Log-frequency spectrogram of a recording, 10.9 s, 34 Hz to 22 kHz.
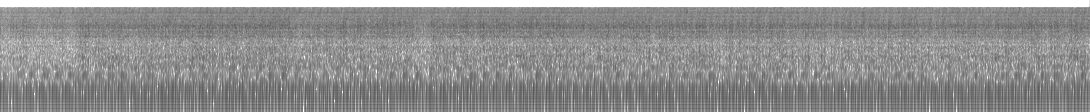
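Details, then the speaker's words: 1978 Honda CB750K four-cylinder at idle after carburetor sync with homemade manometer, settled and stabilized; smooth, even idle with steady beat, no misses or hunting. Normal idle. "I don't know now that we've let it sit and stabilized this is pretty well the level across the board I think we're going to stay with that"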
